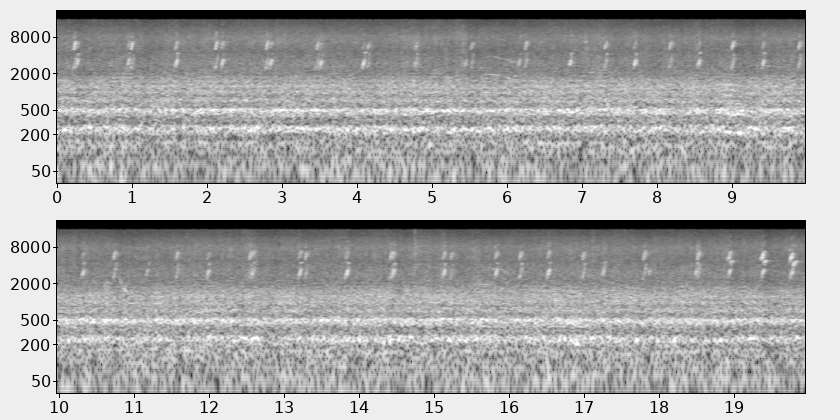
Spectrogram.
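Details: At a top bar hive entrance, honey bees head out to the field for nectar and return, filling the air with a steady, humming mass of wingbeats. Brisk high ticks repeat steadily through the drone.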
